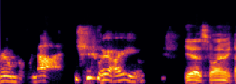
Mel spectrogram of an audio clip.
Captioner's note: laughs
